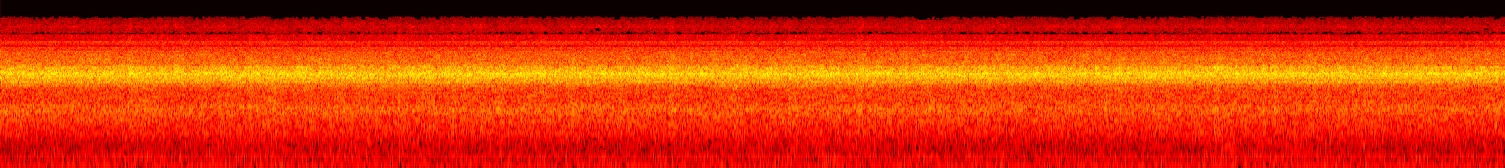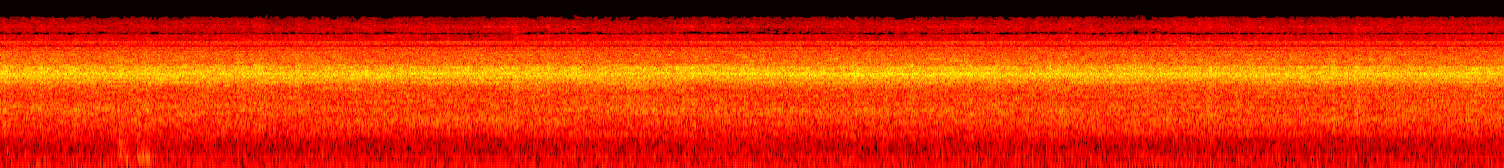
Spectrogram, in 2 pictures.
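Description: White noise played continuously as a sleep and relaxation sound: a steady, high-pitched hiss that does not change.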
